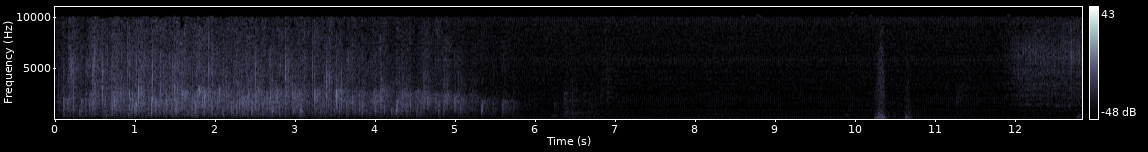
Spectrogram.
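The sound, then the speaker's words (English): A crowd applauds warmly for several seconds to welcome a band, the clapping dense and broad before tapering off into a steady electrical hum, with a couple of brief thumps near the end. “So help me welcome … at this point.”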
